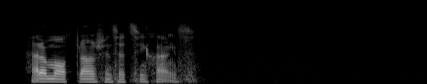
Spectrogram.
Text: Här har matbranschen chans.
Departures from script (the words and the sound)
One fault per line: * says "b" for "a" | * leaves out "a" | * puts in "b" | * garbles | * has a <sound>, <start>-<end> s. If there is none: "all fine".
* puts in "sett sin"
